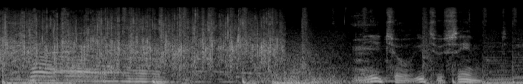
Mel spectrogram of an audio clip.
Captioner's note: audience applauding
